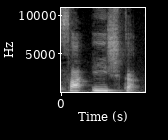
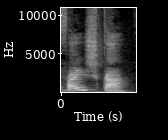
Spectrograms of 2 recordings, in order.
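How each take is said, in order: First: The stress falls on the 'is' syllable. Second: The stress falls on a syllable other than 'is'. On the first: The speaker calls it right. "falo faísca. Ah, então a tonicidade está no is" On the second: The speaker calls it wrong. "nem faísca"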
